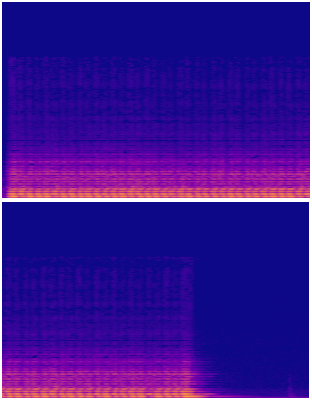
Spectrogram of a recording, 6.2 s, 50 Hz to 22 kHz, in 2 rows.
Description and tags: violin tremolo C#3
violin, tremolo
